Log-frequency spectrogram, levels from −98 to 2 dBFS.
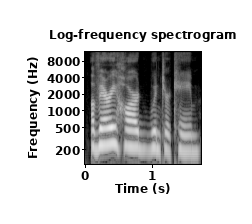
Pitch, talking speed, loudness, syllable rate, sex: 205 Hz, 170 wpm, -17 LUFS, 4.5 syllables/s, female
